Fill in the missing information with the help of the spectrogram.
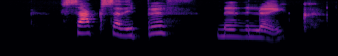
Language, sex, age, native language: Icelandic, female, 10, Icelandic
